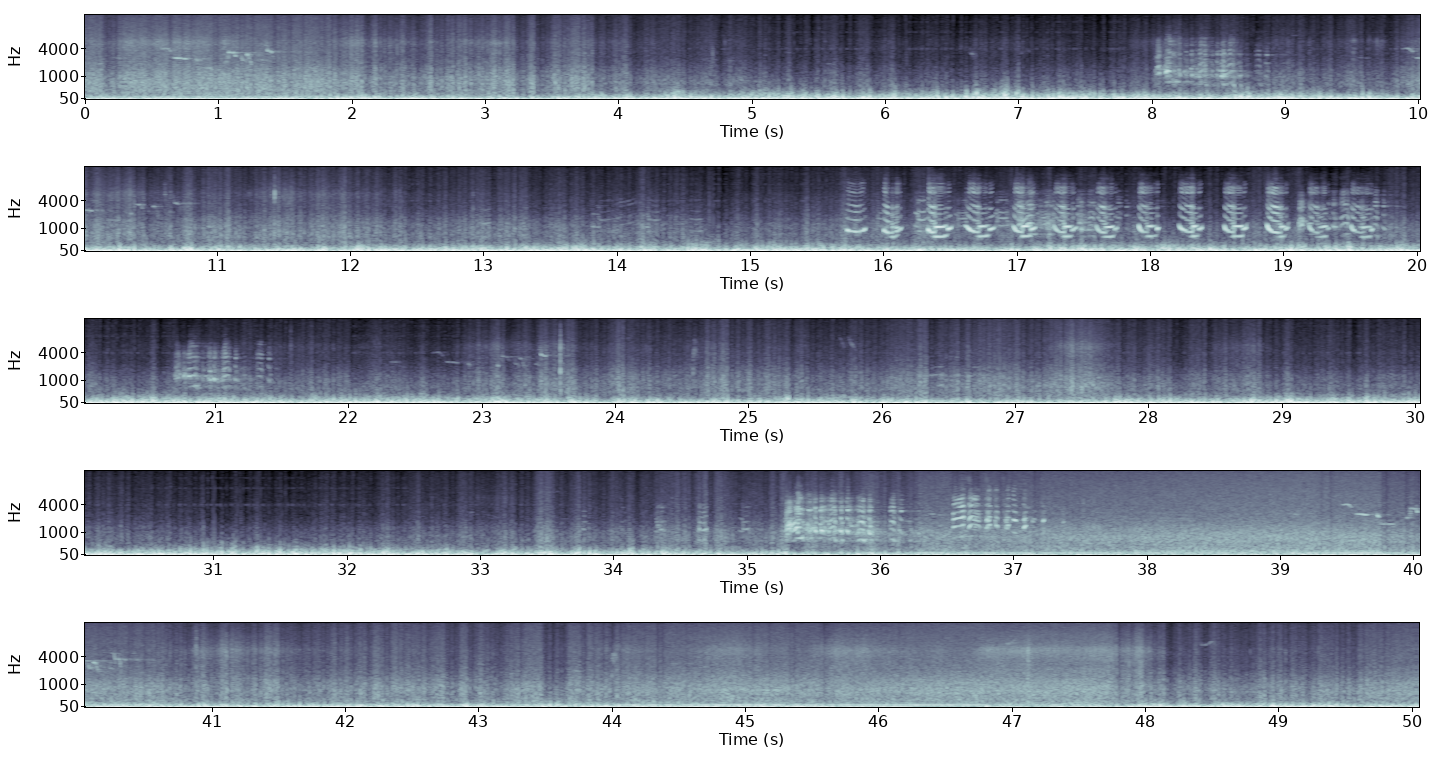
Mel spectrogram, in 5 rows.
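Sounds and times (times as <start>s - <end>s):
wind rumble on microphone: 0.0s - 50.0s
turkey gobbling: 8.0s - 9.0s, 15.7s - 19.9s, 20.7s - 21.5s, 34.3s - 38.3s.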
